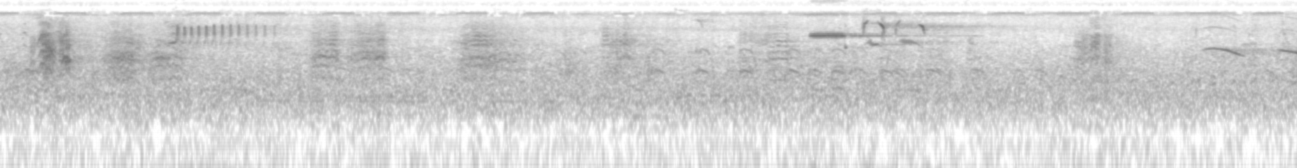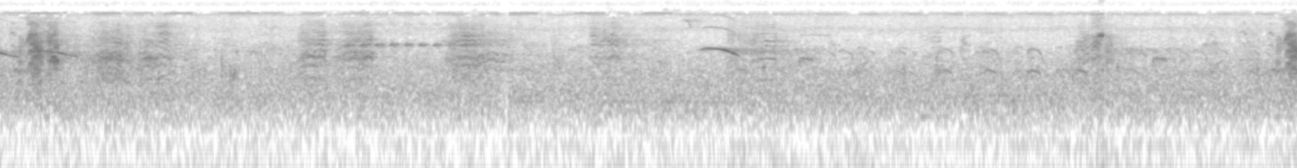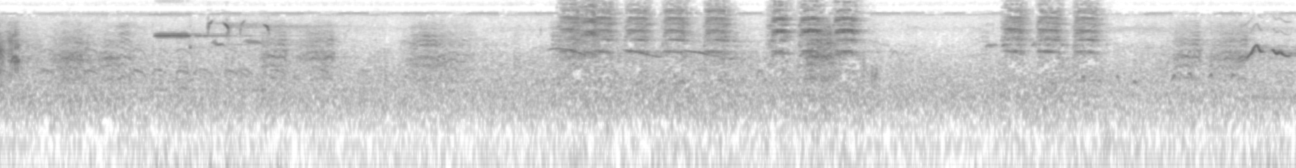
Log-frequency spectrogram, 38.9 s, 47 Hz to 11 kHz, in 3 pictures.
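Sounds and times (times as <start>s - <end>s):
steady background hiss: 0.0s - 38.9s
birds chirping and calling: 31.4s - 34.7s, 35.8s - 38.9s.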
